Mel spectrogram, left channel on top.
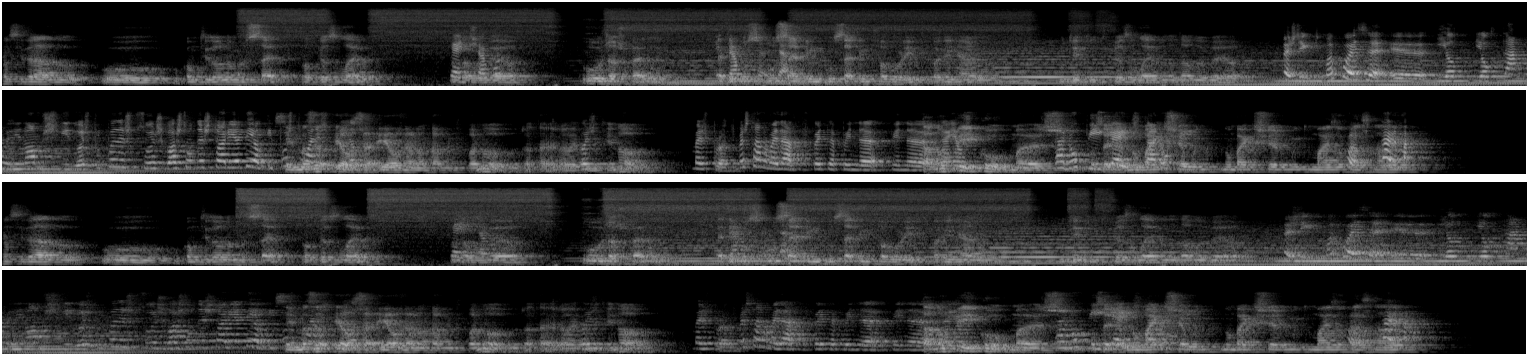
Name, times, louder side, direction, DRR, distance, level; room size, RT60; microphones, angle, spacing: voice 1, 0.0-3.7 4.5-5.2 5.8-6.6 7.2-10.0 10.6-12.4 18.0-21.7 24.5-29.3, left 1 dB, 15° left, 0 dB, 0.3 m, -32 dB
sound 1, 2.3-3.3 3.6-5.5 5.8-10.3 10.6-11.6, right 5 dB, 50° right, 0.5 m, -40 dB
voice 2, 4.5-5.0 7.1-7.9 12.8-18.8 21.0-21.2 22.2-24.9 25.8-27.2 28.7-29.3, left 5 dB, 85° left, 6 dB, 0.3 m, -31 dB
sound 2, 5.6-18.1, equal, 20° right, 0.9 m, -37 dB
4.6 x 2.1 x 2.2 m, 0.88 s
head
